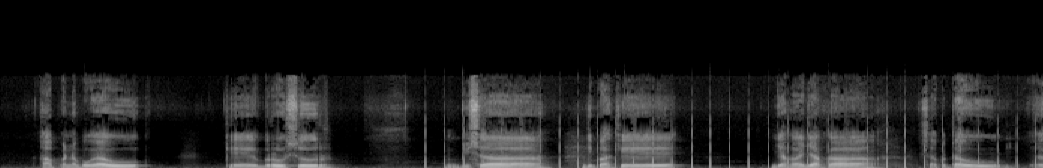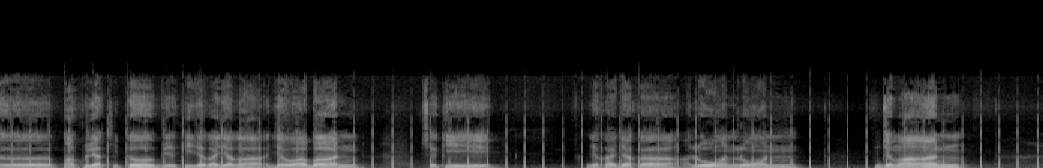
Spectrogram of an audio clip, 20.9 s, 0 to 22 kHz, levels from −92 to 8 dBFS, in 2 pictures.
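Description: Speech clip. From 4.25 s to 20.81 s, a train of clicks ticks at a regular 5.26 per second. That is about a hundred, roughly 15 dB above the speech. The likely cause is interference or a faulty connection or supply.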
